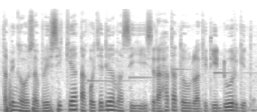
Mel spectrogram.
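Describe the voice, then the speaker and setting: Casual young friend, relaxed and a touch hushed, as a storyteller quotes him. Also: male voice, fairly low pitch, fast talker, soft background music, pitched below the performer's own voice, lightly acted.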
